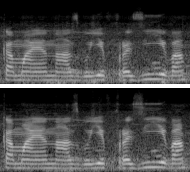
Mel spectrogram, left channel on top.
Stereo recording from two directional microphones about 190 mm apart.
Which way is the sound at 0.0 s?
5° right (ahead or behind).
